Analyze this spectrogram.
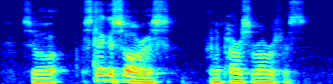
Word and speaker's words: Parasaurolophus: Parasaurolophus. Parasaurus. And that's one of them ones with like a spike on the back of its head, isn't it? Yeah. So, a Stegosaurus and a Parasaurolophus.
